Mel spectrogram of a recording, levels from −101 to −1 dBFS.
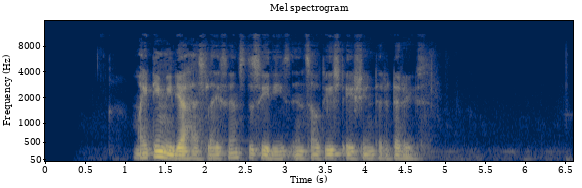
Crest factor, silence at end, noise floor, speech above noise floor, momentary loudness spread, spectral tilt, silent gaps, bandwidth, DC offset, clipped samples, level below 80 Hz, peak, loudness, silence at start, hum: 24 dB; 1.85 s; -75 dBFS; 42 dB; 13 LU; -6.5 dB/octave; none; 11 kHz; under 0.1%; under 0.1%; -54 dBFS; -10 dBFS; -33 LUFS; 1.1 s; none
